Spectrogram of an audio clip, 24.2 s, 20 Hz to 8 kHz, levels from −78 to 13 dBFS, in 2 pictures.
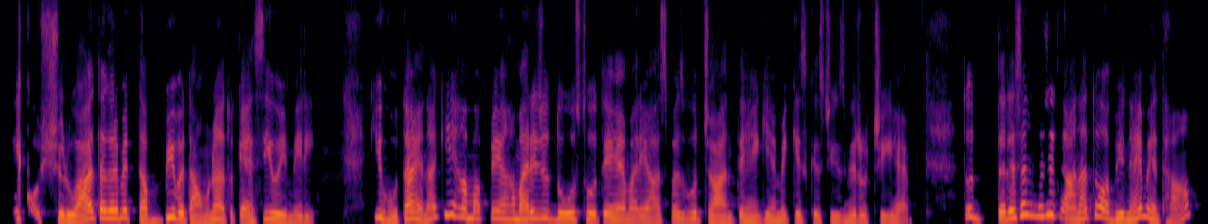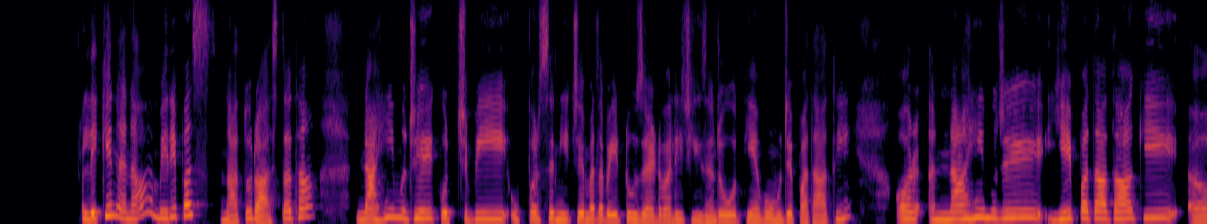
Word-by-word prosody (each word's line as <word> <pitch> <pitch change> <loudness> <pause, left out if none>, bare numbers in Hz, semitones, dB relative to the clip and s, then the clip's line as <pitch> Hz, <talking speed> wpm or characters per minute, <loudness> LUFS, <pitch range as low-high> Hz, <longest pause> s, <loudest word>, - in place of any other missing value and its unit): देखो 250 - -5
शुरुआत 220 +5 +3
अगर 280 0 +6
मैं 290 0 +2
तब 195 -3 0
भी 300 - +7
बताऊँ 200 -6 +2
ना, 235 -1 +3
तो 215 - -10
कैसी 200 +4 -1
हुई 225 -4 +4
मेरी 175 -1 -5 0.6
कि 300 - +1
होता 205 +5 +2
है 260 -4 +3
ना 230 - -1
कि 395 0 +2
हम 305 -6 +1
अपने 270 +1 -3
हमारे 245 0 +2
जो 280 0 0
दोस्त 240 0 +1
होते 225 -1 +2
हैं 220 - +2
हमारे 210 0 -2
आस-पास 200 +3 -3
वो 240 +2 -1
जानते 190 0 -1
हैं 200 0 -2
कि 210 - -2
हमें 205 +1 -2
किस-किस 205 -1 -5
चीज़ 200 -2 -5
में 200 - -1
रुचि 190 0 -5
है। 185 - -4 0.6
तो - - 0 0.3
दरअसल 280 +11 +4
मुझे 360 +2 +3
जाना 230 +3 +1
तो 355 - +2
अभिनय 235 +2 +2
में 275 -11 +1
था, 175 - -5 1.0
लेकिन 245 +10 +3
है 280 - 0
ना 255 0 -1
मेरे 285 +3 0
पास 380 0 0
ना 185 -5 0
तो 265 - -3
रास्ता 210 +3 +1
था, 310 +5 -1 0.4
ना 225 -1 +3
ही 275 +7 0
मुझे 275 -1 +1
कुछ 245 0 -1
भी 245 +3 -1 0.3
ऊपर 230 +1 -3
से 240 +2 0
नीचे 225 +1 +1
मतलब 215 -1 -1
ए 200 - +4
टू 225 - +1
ज़ेड 200 -1 0
वाली 205 +2 -2
चीज़ें 205 -1 -4
जो 205 0 +1
होती 205 +1 -2
हैं 210 - 0
वो 215 +1 -1
मुझे 210 +1 0
पता 185 -3 -3
थी। 265 +6 -3 0.4
और 235 +1 +1 0.2
ना 240 +1 +3
ही 280 +3 +3
मुझे 280 0 +1 0.4
ये 245 +3 +1
पता 270 -1 +3
था 265 +1 +4
कि 285 +3 -1 0.2
अ - - -5
230 Hz, 205 wpm, -21 LUFS, 205-270 Hz, 1.0 s, भी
